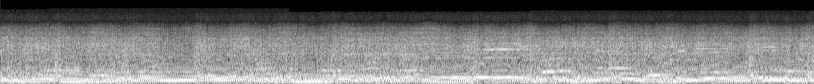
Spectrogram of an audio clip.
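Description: Rock band playing live: electric guitars and drum kit playing a loud, steady song.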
